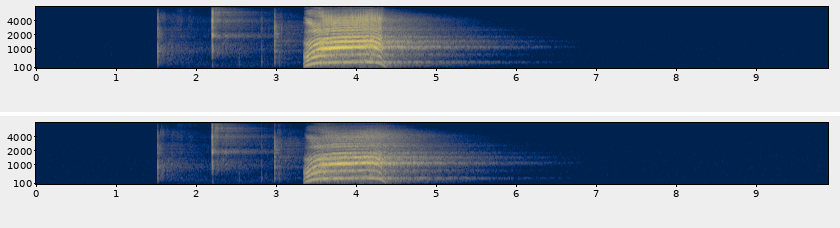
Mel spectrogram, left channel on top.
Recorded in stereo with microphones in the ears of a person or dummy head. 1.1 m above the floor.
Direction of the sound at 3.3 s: 60° left (ahead or behind).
